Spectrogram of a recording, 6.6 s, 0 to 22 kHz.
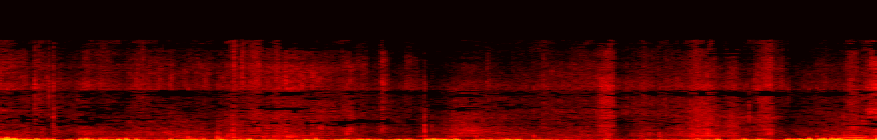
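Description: A Bridger No. 3 foothold trap being pressed and worked by hand into its dug-out dirt bed: irregular soft knocks with scraping of soil, as it is seated flat in the ground.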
